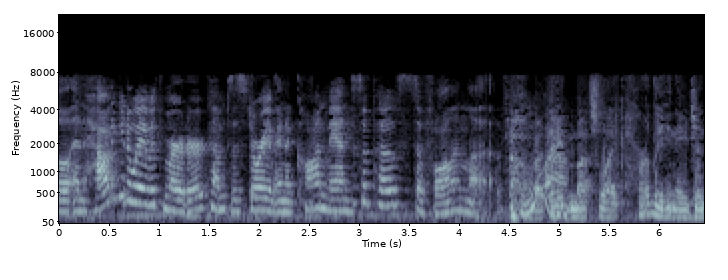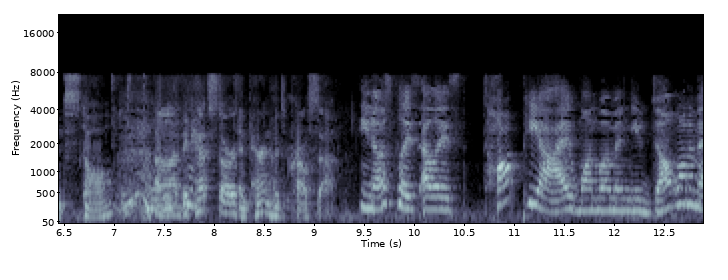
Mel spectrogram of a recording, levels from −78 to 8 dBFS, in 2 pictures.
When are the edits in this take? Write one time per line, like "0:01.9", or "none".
0:02.2
0:02.9
0:05.1
0:05.7
0:08.2
0:08.7
0:09.4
